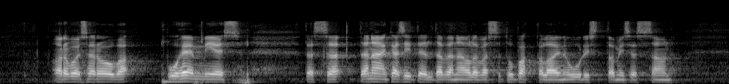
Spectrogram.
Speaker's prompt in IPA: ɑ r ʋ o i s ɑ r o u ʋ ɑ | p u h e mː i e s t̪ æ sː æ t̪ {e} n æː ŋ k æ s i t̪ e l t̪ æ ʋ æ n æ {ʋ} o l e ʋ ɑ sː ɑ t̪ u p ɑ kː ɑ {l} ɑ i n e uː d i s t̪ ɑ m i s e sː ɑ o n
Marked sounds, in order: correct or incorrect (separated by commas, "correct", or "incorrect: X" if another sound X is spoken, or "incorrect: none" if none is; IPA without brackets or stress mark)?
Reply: incorrect: æ, incorrect: none, correct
